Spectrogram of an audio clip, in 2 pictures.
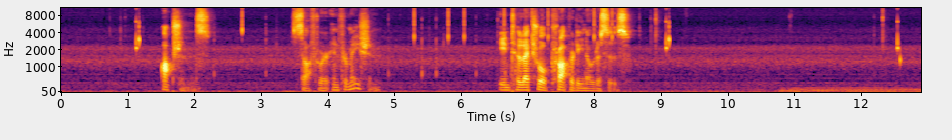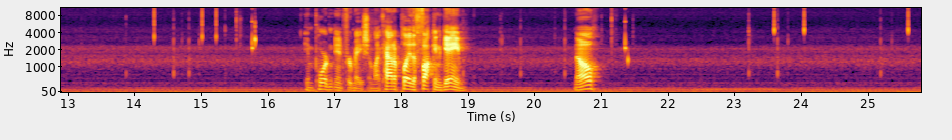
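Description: Soft interface clicks tick now and then as menu choices change.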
